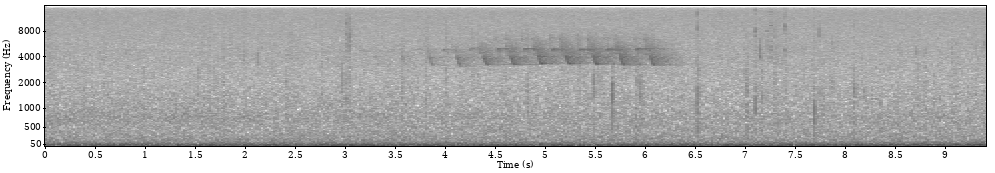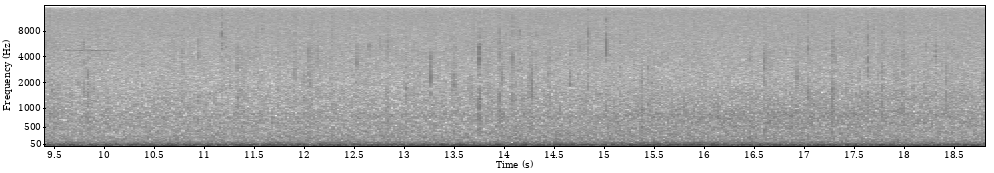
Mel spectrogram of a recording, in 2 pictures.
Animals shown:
Ovenbird (Seiurus aurocapilla), Black-throated Green Warbler (Setophaga virens)

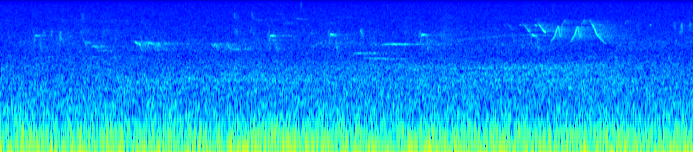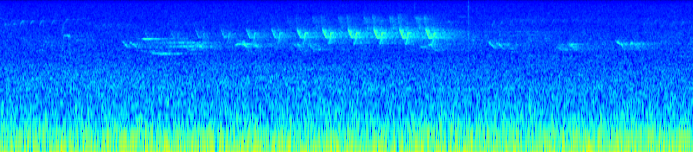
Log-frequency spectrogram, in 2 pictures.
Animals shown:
Black-capped Chickadee (Poecile atricapillus), Chestnut-sided Warbler (Setophaga pensylvanica), Ovenbird (Seiurus aurocapilla), Eastern Wood-Pewee (Contopus virens), American Robin (Turdus migratorius), Wood Thrush (Hylocichla mustelina)

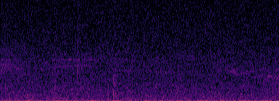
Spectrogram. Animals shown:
Scarlet Tanager (Piranga olivacea), Hermit Thrush (Catharus guttatus)

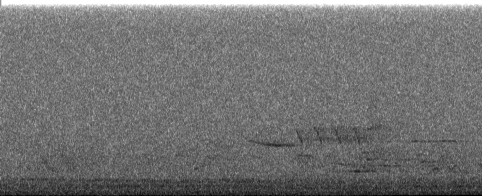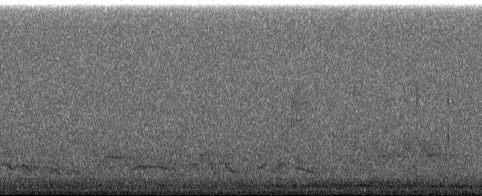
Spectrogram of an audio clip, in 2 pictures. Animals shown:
Rose-breasted Grosbeak (Pheucticus ludovicianus), Black-throated Blue Warbler (Setophaga caerulescens), Wood Thrush (Hylocichla mustelina)

